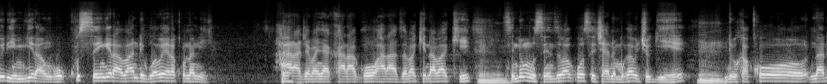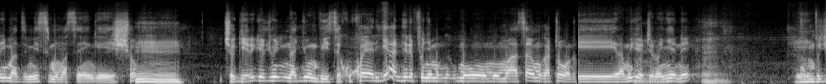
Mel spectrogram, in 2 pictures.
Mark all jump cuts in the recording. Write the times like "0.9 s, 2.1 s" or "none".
14.0 s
